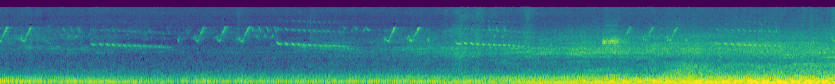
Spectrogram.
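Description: Birds calling: repeated short high chirps and buzzy, slightly falling trills, over a low steady hum that grows louder after about eight seconds.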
